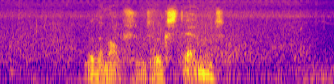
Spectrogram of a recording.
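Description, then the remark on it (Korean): A steady wash of seawater waves hisses in the background throughout, with birds crying, and a man's voice speaking briefly over it in the middle, at the close of the story Storm Boy. “이 배경에 바닷물 소리와 새들이 끼룩 끼룩끼룩하는 소리와 함께 아 정말 감동스럽게 이 Storm Boy를 마무리하게 되었습니다.”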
